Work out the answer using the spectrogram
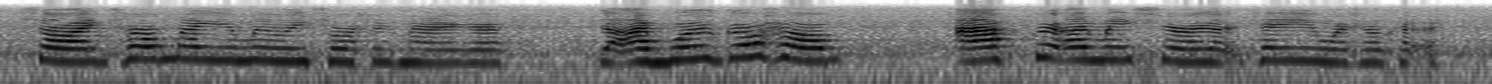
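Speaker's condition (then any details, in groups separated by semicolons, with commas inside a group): Cerebral palsy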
